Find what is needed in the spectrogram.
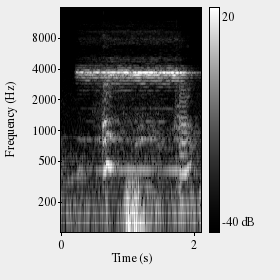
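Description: A loud, steady, shrill whistle-like tone holding one pitch over a hiss. It starts just after the beginning and cuts off near the end.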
